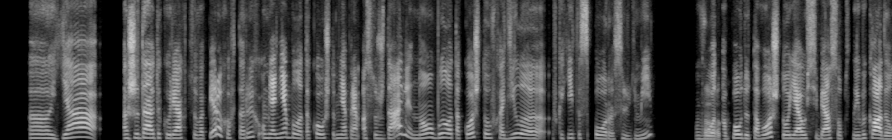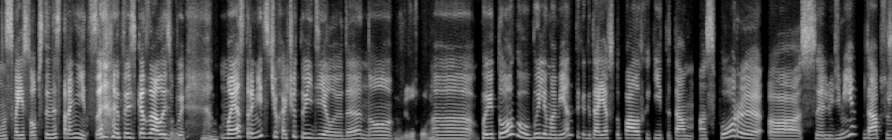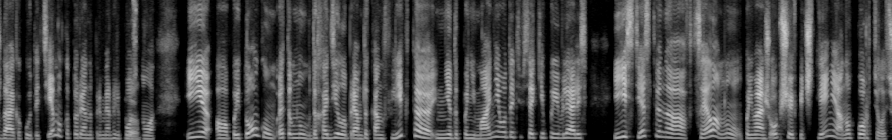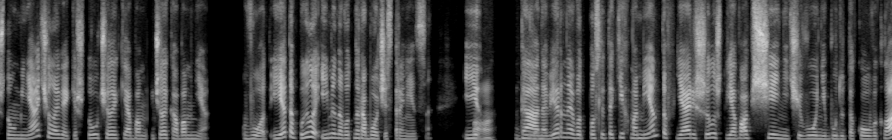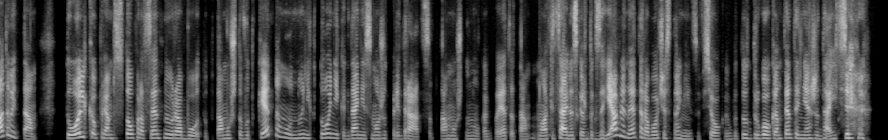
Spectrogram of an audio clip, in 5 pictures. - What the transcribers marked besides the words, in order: tapping; chuckle; other background noise; chuckle
- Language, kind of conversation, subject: Russian, podcast, Какие границы ты устанавливаешь между личным и публичным?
